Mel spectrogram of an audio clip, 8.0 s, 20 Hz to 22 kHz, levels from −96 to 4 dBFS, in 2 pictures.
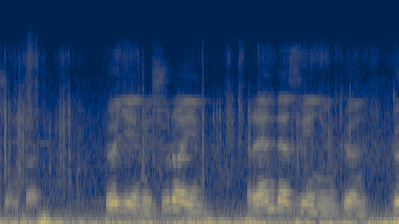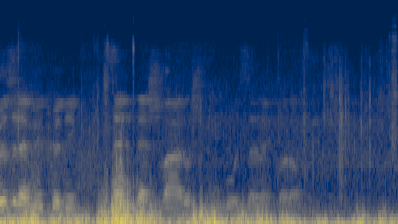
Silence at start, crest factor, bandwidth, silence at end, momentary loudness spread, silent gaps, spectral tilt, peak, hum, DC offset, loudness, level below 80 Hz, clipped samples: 0 s; 20 dB; 4 kHz; 0 s; 16 LU; none; -10 dB/octave; -6 dBFS; none; under 0.1%; -28 LUFS; -28 dBFS; under 0.1%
